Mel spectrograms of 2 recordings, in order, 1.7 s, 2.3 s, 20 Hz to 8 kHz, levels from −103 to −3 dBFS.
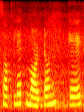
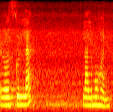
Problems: constant background noise, background conversations at intervals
